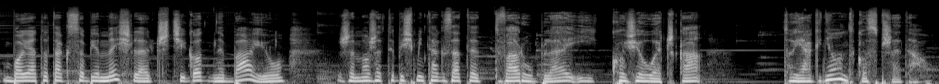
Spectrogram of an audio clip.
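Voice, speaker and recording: A man's voice: a little high, unhurried, soft background music, natural voice. A storyteller voicing a wily, poor male trickster who pleads in a wheedling, mock-humble way. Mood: coaxing.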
